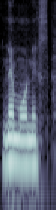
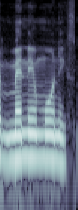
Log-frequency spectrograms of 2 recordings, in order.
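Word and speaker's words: mnemonics: एन आई सी एस नेमोनिक्स नेमोनिक्स लिखोगे लेकिन पढ़ोगे क्या अच्छा लिखोगे मेनेमोनिक्स मेनेमोनिक्स लिखोगे लेकिन पढ़ोगे क्या नेमोनिक्स तो इस चीज को जरा ध्यान देना ठीक है एम साइलेंट हो जाता है तो नेमोनिक की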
